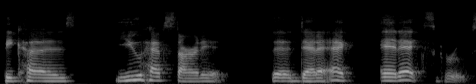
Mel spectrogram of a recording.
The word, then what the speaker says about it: DataEdX: So I'm always messing that word up. I want you to say it the way you pronounce it. So the company that you started is Data edX group, and it is data education with the X factor.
